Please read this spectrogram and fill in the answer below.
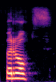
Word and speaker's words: ropes: नजर आ रहा है, तो इसका उच्चारण सौ में करेंगे, हम बोलेंगे रोप्स।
